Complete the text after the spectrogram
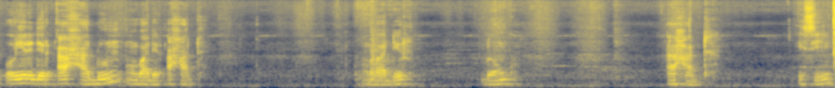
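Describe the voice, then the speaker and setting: Male teacher, live online reading lesson, mellow husky voice, slow patient repetition. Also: medium pitch. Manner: patient, repetitive, spells out syllables slowly.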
